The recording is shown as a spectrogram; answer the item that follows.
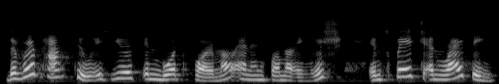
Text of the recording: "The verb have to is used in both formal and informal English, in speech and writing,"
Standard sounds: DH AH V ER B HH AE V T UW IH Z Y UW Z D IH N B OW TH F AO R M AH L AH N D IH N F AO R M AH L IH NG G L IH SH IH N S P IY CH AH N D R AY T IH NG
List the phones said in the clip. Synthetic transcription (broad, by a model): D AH V ER B HH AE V T UW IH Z Y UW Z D IH N B OW T F AO R M AH L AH N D IH N F AO R M AH L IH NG G L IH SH IH N S P IY CH AH N D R AY T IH NG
